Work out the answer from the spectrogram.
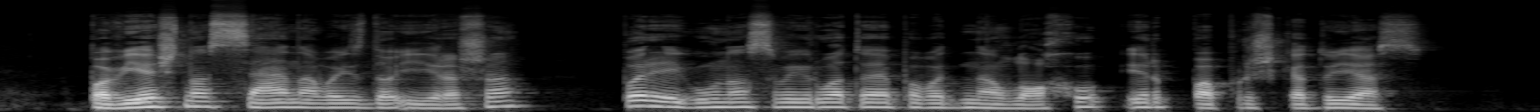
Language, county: Lithuanian, Kaunas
